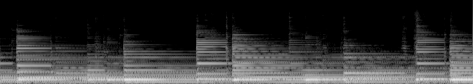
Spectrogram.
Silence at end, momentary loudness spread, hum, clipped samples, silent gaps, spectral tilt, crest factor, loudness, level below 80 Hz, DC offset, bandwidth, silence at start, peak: 0 s; 7 LU; none; under 0.1%; none; -9.5 dB/octave; 14 dB; -16 LUFS; -40 dBFS; under 0.1%; 5 kHz; 0 s; 0 dBFS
